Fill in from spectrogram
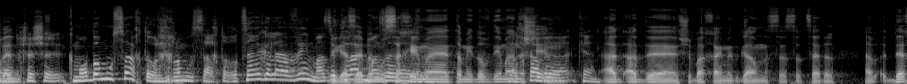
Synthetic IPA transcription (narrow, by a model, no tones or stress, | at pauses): aniχoʃevʃekmo̞bamusaχat̪ao̞leχlemusaχḁt̪aʁot͡seʁeɡaleɦavinmazeɡalazeemamuzesaχimt̪amid̪ovd̪imaanaʃaivkenad̪ad̪eʃebaχajmit̪ɡaʁmnaseasot̪sedeʁ | a̰de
